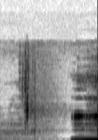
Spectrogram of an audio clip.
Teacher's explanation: ले भी आपका वत्सरी वर्ग का है और इसका उच्चारण स्थान दंतमूल या मसूड़ा है।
